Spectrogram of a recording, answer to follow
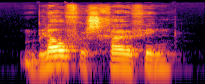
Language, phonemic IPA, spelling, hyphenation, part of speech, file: Dutch, /ˈblɑu̯.vərˌsxœy̯.vɪŋ/, blauwverschuiving, blauw‧ver‧schui‧ving, noun, Nl-blauwverschuiving.ogg
- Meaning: blueshift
